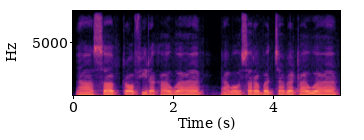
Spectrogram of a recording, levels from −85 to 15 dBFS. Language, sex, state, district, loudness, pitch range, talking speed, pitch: Hindi, male, Jharkhand, Deoghar, -16 LUFS, 165-170 Hz, 145 wpm, 165 Hz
